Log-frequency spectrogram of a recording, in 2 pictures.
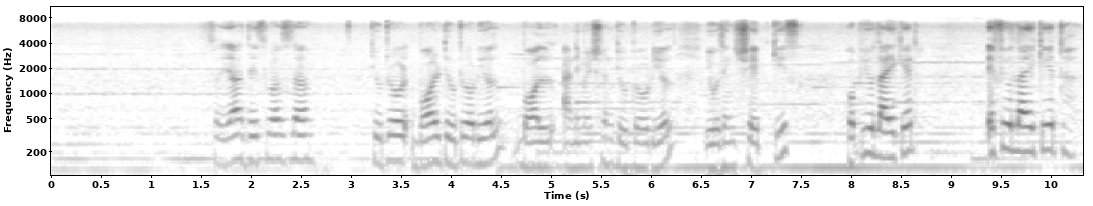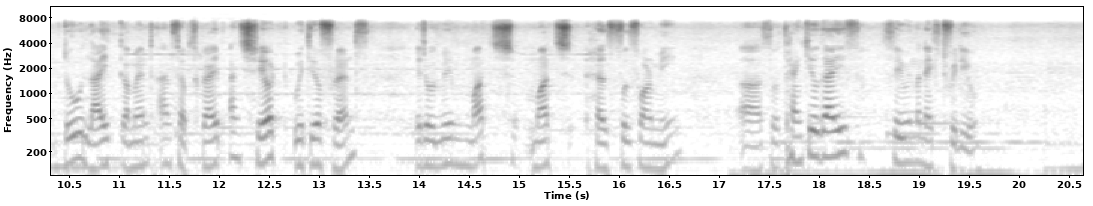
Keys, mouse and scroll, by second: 1.0 click, 18.8-20.2 drag.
